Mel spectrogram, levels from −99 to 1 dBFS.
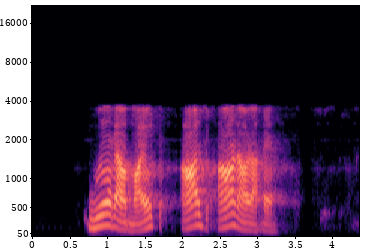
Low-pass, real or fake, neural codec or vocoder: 3.6 kHz; fake; codec, 16 kHz, 2 kbps, FunCodec, trained on LibriTTS, 25 frames a second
